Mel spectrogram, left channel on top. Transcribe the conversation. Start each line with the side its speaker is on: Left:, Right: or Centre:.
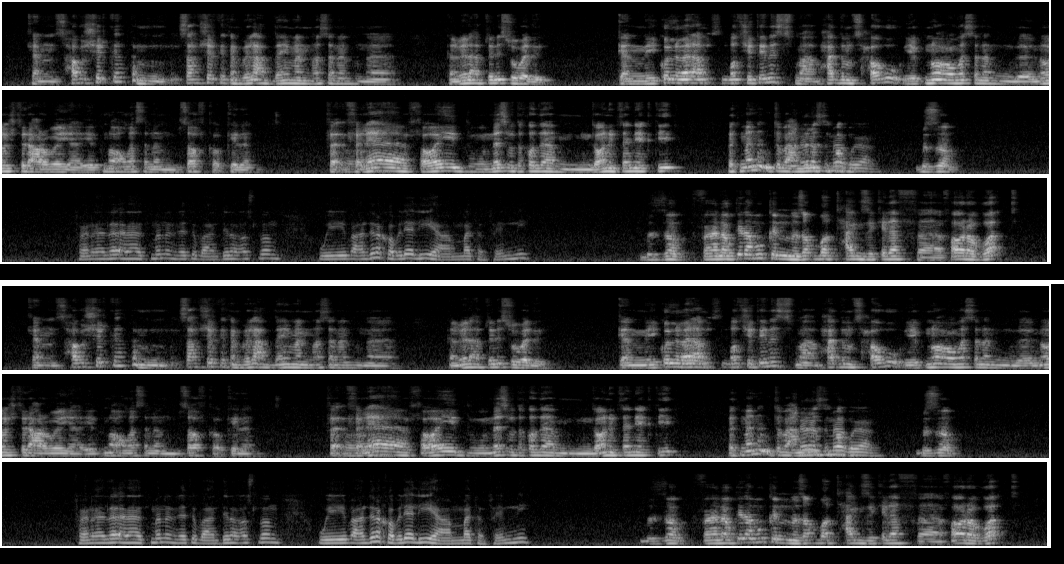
Left: كان صاحب الشركة كان صاحب الشركة كان بيلعب دايما مثلا آه، كان بيلعب تنس وبادل كان ي- كل ما
Right: اه
Left: يلعب مثلا ماتش تنس مع حد من صحابه يقنعه مثلا بان هو يشتري عربية يقنعه مثلا بصفقة وكده ف- فلها
Right: اه
Left: فوائد والناس بتاخدها من جوانب تانية كتير بتمنى ان تبقى
Right: شغل
Left: عندنا الثقافة
Right: دماغه
Left: دي
Right: يعني
Left: بالظبط
Right: فانا لا انا اتمنى ان هي تبقى عندنا اصلا ويبقى عندنا قابليه ليها عامه فاهمني
Left: بالظبط فلو كده ممكن نظبط حجز كده في في أقرب وقت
